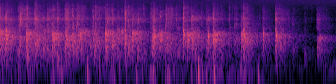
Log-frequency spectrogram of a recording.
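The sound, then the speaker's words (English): An audience at a church gathering breaks into steady applause, many hands clapping in a dense, continuous patter that holds fairly loud throughout before thinning slightly at the end. “So join me in applauding that.”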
